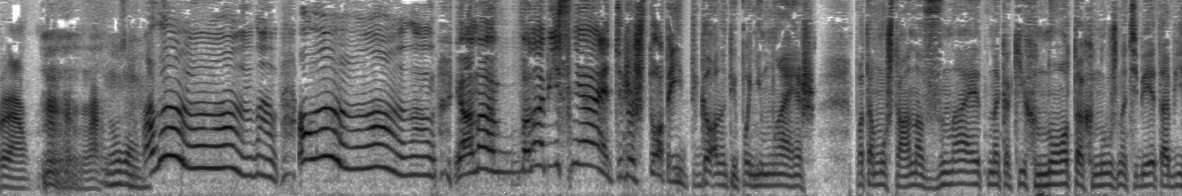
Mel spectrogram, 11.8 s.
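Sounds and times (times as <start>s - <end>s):
speech: 0.0s - 11.8s
voice imitating a husky dog howling: 0.4s - 4.4s.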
